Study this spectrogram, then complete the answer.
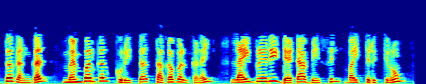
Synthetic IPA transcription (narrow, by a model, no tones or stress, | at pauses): t̪ːɐɣɐŋɡɐɭ | mɛmbɐɾɣɐɭkʊrɪt̪ːɐt̪ɐɣɐʋɐlɣɐɭɐɪ | lɐɪbɾɐɾiɖeːʈaːbeːsɪlʋɐɪt̪ːɪɾɯkːɪroːm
